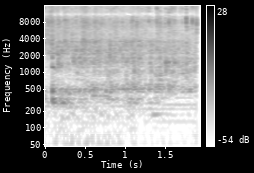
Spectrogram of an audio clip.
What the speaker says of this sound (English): I'm going to quickly mix some boiling hot water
